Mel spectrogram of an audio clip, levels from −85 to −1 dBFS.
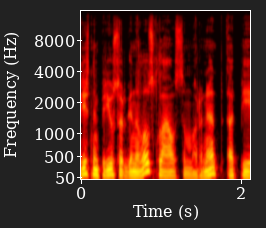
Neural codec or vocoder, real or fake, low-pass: none; real; 14.4 kHz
